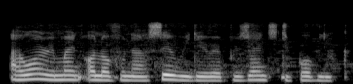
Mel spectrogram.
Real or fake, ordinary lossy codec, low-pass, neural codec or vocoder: real; none; 7.2 kHz; none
